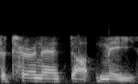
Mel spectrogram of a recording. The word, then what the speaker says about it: Eterni.me: It's kind of like a play on Eternity, so it's Eterni.me.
